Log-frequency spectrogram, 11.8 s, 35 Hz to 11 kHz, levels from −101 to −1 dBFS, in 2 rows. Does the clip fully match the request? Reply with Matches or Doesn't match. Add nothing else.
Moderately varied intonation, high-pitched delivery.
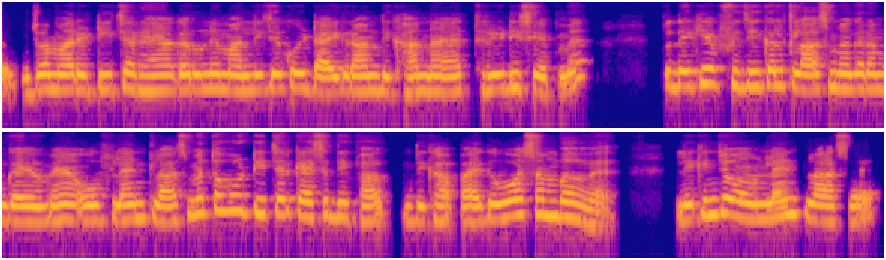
Matches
